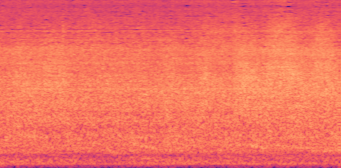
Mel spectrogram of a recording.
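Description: Steady, even background din of a large, crowded indoor hall, with no distinct events standing out.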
